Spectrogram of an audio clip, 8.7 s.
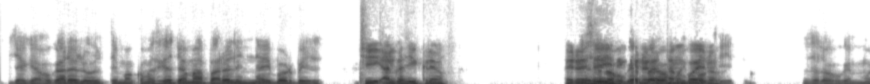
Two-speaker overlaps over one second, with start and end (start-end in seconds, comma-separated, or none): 5.8-7.3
